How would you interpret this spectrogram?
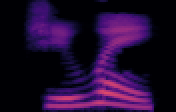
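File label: "职位", Mandarin Chinese; hsk; chinese-flashcards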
